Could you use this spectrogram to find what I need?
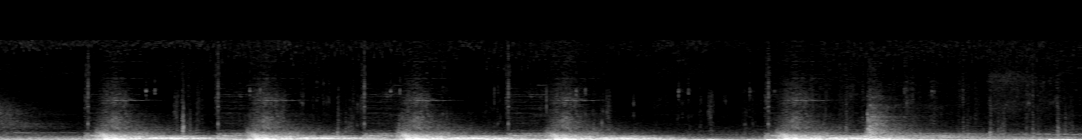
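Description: Magic spells burst with ringing, whooshing tones, again and again.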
